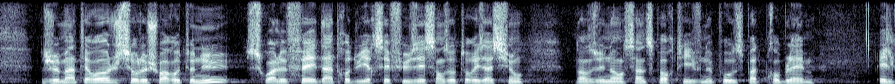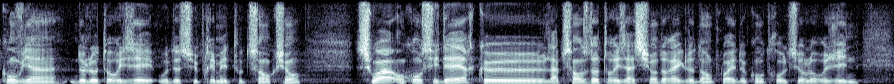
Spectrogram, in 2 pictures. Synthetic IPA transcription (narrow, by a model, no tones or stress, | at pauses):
ʒəmɛ̃t̪eʁɔʒsyʁləʃwaʁət̪ənyswaləfɛd̪ɛ̃t̪χɔd̪ɥiʁsefyzesɑ̃zot̪ɔʁizasjɔ̃ | d̪ɑ̃zynɑ̃sɛ̃t̪spɔʁt̪ʰivnəpozpad̪əpχɔblɛm | eilkɔ̃vjɛ̃d̪əlot̪ɔʁizeʔud̪əsypχimet̪ut̪sɑ̃ksjɔ̃ | swaɔ̰̃kɔ̃sid̪ɛʁkəlapsɑ̃sd̪ot̪ɔʁizasjɔ̃d̪əʁɛɡləd̪ɑ̃plwaed̪əkɔ̃t̪χolsyʁlɔʁiʒin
